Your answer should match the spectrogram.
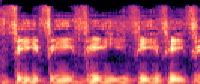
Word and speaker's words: VVVVVV: I mean, the 3DS version of VVVVVV is gone for good now. – I believe the proper pronunciation of that title is the letter V six times.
